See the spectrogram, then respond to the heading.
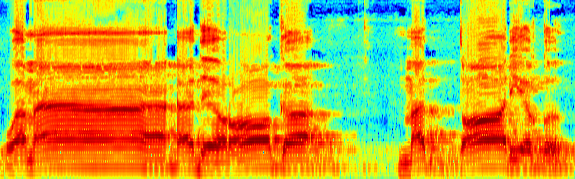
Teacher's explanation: میم اور طا کے بیچ میں حروف شمسی کا قاعدہ پایا جا رہا ہے، طا کو پر پڑھنا ہے، را کو باریک پڑھنا ہے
